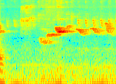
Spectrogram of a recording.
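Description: A caged songbird whistling a short phrase of clear notes that climb in steps, starting about a second in.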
